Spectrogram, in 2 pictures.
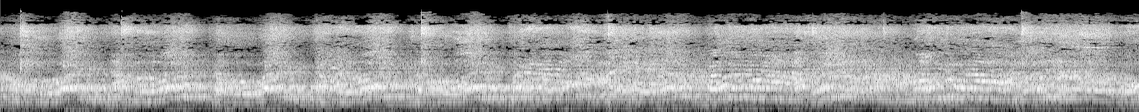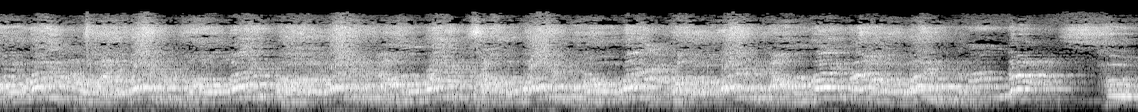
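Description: A group of young men and boys shout and cheer excitedly nearby.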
